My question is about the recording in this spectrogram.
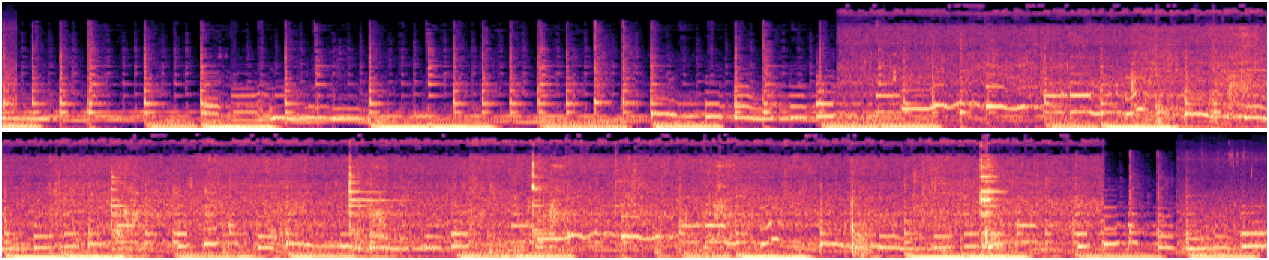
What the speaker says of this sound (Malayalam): ഇനി ഇതിലേക്ക് നമ്മൾ നേരത്തെ വറുത്ത് വെച്ച നട്ട്സ് ഉണ്ടല്ലോ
